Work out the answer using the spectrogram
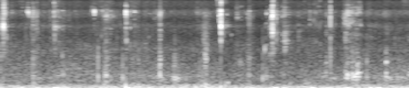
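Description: A person chewing a mouthful of tofu and bean sprouts, with irregular wet clicks and smacks of the mouth.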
